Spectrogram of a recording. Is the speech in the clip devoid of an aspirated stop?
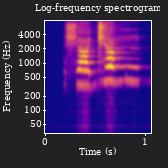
yes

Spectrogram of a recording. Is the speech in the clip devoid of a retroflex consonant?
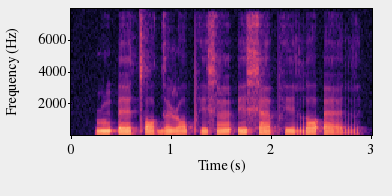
no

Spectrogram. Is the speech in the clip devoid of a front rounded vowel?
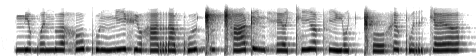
yes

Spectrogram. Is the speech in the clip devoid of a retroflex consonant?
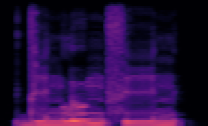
yes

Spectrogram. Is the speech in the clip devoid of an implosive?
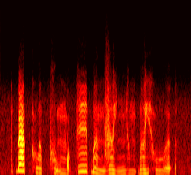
no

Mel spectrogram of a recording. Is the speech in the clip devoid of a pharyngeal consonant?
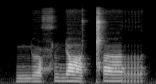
no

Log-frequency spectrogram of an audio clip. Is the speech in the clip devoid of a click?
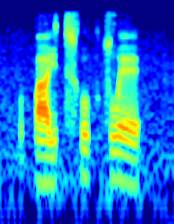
yes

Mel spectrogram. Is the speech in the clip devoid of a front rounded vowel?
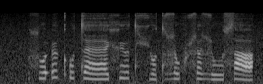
no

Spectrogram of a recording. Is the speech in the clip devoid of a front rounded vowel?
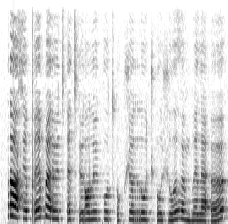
no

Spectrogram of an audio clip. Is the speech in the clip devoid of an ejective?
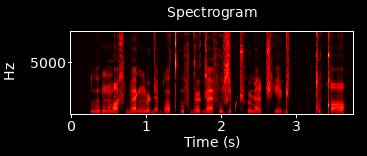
yes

